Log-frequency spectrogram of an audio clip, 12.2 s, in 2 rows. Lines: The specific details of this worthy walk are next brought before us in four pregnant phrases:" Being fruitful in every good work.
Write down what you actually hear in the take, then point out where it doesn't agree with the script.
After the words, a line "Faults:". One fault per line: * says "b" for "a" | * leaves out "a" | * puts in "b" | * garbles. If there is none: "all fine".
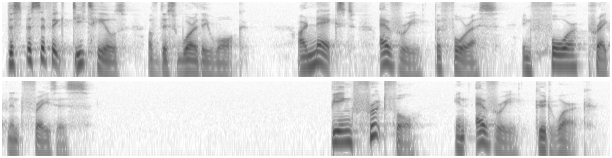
The specific details of this worthy walk are next every before us in four pregnant phrases:" Being fruitful in every good work.
Faults:
* says "every" for "brought"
